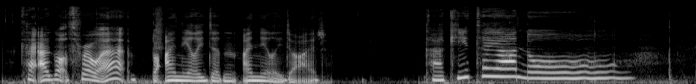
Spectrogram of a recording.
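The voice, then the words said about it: Distinctive accent. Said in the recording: “people like her accent”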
